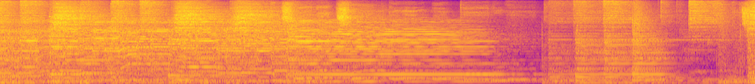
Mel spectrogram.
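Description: Live rock band playing an instrumental passage: electric guitars, bass guitar and drum kit, with a note held for a couple of seconds in the middle. The bass and drums drop out briefly about seven seconds in, then the band comes back in.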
